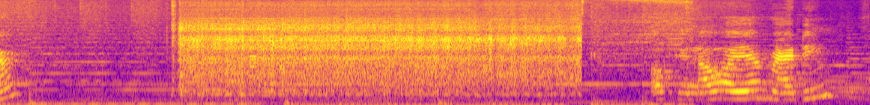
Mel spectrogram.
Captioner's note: blender whirring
